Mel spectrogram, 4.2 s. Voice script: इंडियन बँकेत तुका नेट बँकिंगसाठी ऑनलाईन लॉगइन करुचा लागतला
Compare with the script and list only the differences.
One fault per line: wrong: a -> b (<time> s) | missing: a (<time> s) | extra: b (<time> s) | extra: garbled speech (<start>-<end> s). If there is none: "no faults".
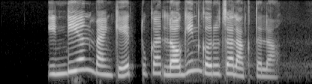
missing: नेट बँकिंगसाठी ऑनलाईन (2.1 s)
